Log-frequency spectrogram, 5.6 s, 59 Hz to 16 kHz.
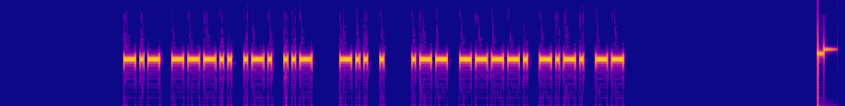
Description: Morse code, heard as a keyed tone, about 42 wpm, 700 Hz. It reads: K8RU DE W9CM
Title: USA Callsign DE Callsign - 4 Characters - 45wpm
